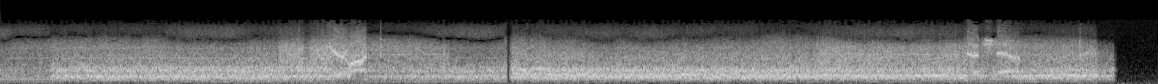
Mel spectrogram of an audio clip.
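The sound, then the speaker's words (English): Steady roar of an airplane on landing approach with landing gear down, a continuous dense drone with muffled, radio-like voices over it, cutting off abruptly just before the end. “And gear down. Altitude 400 feet.”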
